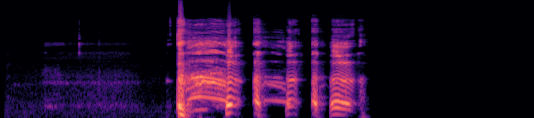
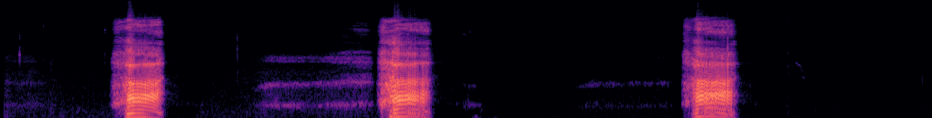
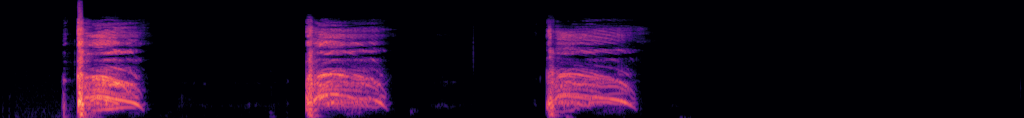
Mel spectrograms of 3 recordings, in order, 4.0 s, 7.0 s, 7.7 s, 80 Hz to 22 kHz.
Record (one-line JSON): {"cough_length": "4.0 s", "cough_amplitude": 32768, "cough_signal_mean_std_ratio": 0.34, "exhalation_length": "7.0 s", "exhalation_amplitude": 32768, "exhalation_signal_mean_std_ratio": 0.26, "three_cough_length": "7.7 s", "three_cough_amplitude": 32768, "three_cough_signal_mean_std_ratio": 0.31, "survey_phase": "beta (2021-08-13 to 2022-03-07)", "age": "45-64", "gender": "Male", "wearing_mask": "No", "symptom_cough_any": true, "symptom_runny_or_blocked_nose": true, "symptom_sore_throat": true, "symptom_fatigue": true, "symptom_headache": true, "symptom_change_to_sense_of_smell_or_taste": true, "symptom_onset": "4 days", "smoker_status": "Never smoked", "respiratory_condition_asthma": false, "respiratory_condition_other": false, "recruitment_source": "Test and Trace", "submission_delay": "1 day", "covid_test_result": "Positive", "covid_test_method": "RT-qPCR", "covid_ct_value": 17.4, "covid_ct_gene": "ORF1ab gene", "covid_ct_mean": 17.8, "covid_viral_load": "1500000 copies/ml", "covid_viral_load_category": "High viral load (>1M copies/ml)"}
